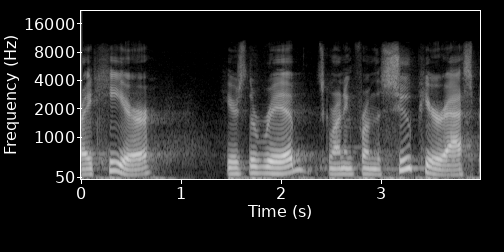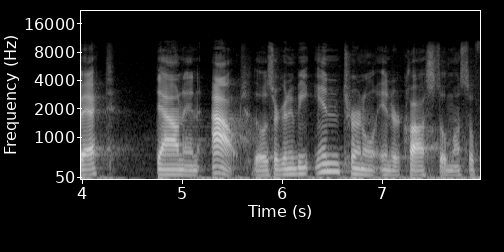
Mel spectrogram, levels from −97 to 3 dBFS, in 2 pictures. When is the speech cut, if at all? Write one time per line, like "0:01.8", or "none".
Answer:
0:05.2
